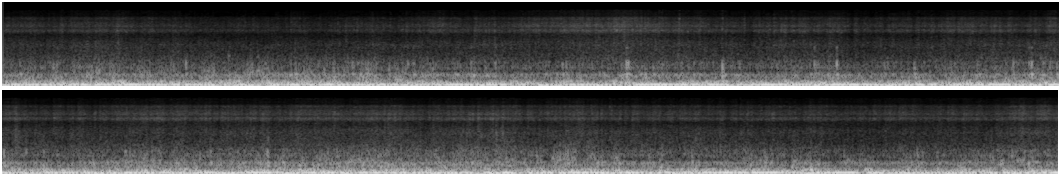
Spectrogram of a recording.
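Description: Tyres roll over a wet, muddy track.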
